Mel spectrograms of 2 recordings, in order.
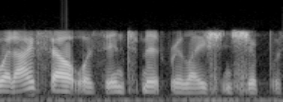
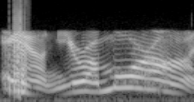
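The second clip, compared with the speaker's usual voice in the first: mock insult; 10 semitones higher, 4 dB louder, slower than usual. Mother insulting daughter out of blue.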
